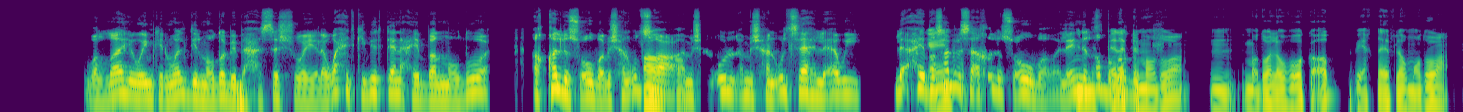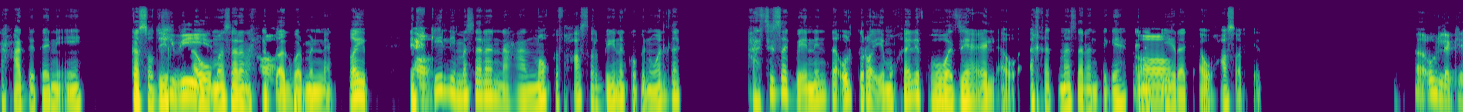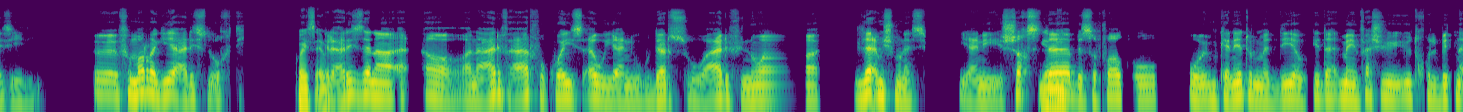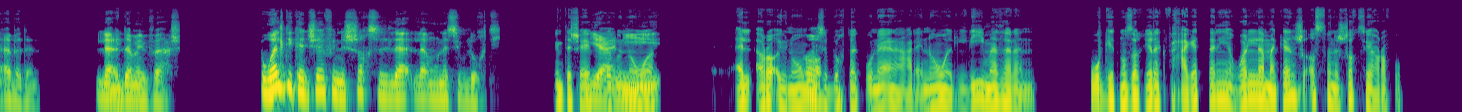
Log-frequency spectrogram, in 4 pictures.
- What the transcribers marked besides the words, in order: other background noise; tapping
- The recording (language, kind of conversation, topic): Arabic, podcast, إزاي بتحافظ على احترام الكِبير وفي نفس الوقت بتعبّر عن رأيك بحرية؟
